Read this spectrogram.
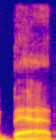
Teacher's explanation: My tongue completely flattened out, and pushed all the way against my bottom front teeth.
